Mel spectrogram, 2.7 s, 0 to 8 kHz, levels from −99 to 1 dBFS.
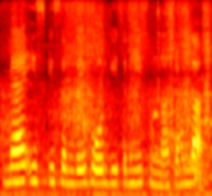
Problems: constant background noise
